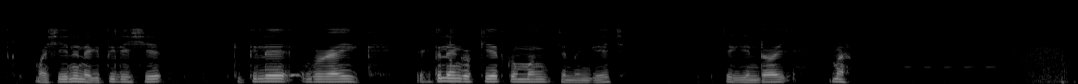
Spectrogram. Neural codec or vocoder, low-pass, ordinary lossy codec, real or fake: none; 5.4 kHz; none; real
